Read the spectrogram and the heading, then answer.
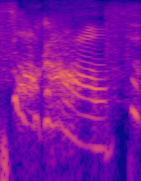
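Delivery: put-on, crazed, demented screaming yell. Retelling a classmate screaming at bullies: imitating demented screaming. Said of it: "started screaming at them in a really demented fashion".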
